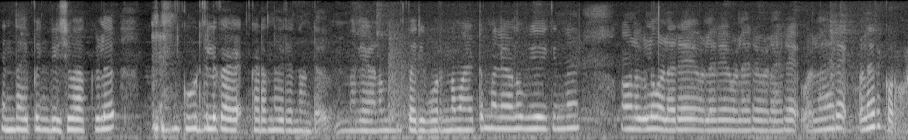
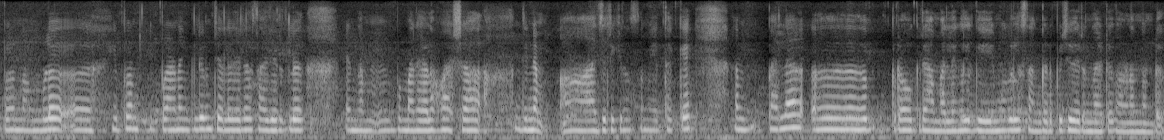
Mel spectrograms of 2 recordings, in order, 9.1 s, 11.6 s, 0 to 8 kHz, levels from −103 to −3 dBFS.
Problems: none marked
